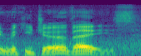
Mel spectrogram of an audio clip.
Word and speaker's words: Ricky Gervais: But it's supposed to be Ricky Gervais.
